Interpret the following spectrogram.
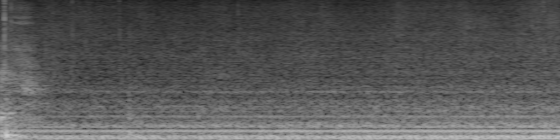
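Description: A steady low mechanical hum with no change in level.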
